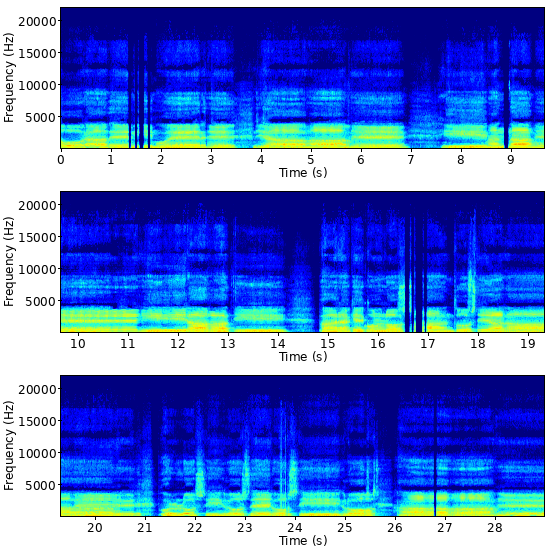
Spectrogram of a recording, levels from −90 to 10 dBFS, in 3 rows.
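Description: At 1.32 s a digital broadcast dropout begins. The receiver stopped getting usable frames and muted until valid ones returned. Between 1.32 and 1.82 s the sound drops out in several holes that add up to about 213 ms, scattered over 427 ms. The longest hole is 85 ms, and each edge fades over 20 ms instead of cutting hard. On a waveform these show as flat silent stretches with short ramps on each side. On a spectrogram they are blank vertical bands running across every frequency. The hole lengths come in steps of about 43 ms, which points to whole frames of that duration being discarded.

A second dropout at 8.83 to 8.99 s leaves a single 85 ms gap. At 16.51 to 17.01 s there is a longer cluster: about 299 ms missing across 427 ms, with the longest hole lasting 128 ms. The material in those gaps is gone and does not come back.

From 23.69 to 23.85 s, about 160 ms, there is loose connector crackle. 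A poorly seated contact makes and breaks rapidly, chopping the signal into a short, irregular burst of scratchy crackle. On the waveform it appears as a dense cluster of sharp, uneven spikes. On the spectrogram it shows as broadband vertical streaks packed closely together.

A last dropout at 26.75 s removes one 43 ms slice, which shows as a single narrow blank band on the spectrogram.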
